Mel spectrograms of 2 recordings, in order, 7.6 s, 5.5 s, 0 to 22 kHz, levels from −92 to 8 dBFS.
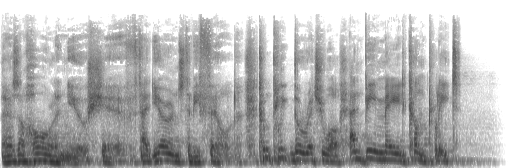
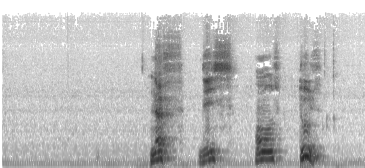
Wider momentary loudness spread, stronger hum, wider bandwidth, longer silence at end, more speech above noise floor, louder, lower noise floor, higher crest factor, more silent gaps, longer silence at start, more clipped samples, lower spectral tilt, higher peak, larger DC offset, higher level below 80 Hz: second, 5 LU vs 13 LU; second, none vs 60 Hz at -45 dBFS; about the same, 15.5 kHz vs 16.5 kHz; about the same, 0.55 s vs 0.65 s; about the same, 33 dB vs 33 dB; second, -20 LUFS vs -17 LUFS; first, -53 dBFS vs -49 dBFS; about the same, 16 dB vs 18 dB; neither; second, 0 s vs 2.25 s; neither; about the same, -5 dB/octave vs -4 dB/octave; about the same, -4 dBFS vs -2 dBFS; neither; first, -44 dBFS vs -50 dBFS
